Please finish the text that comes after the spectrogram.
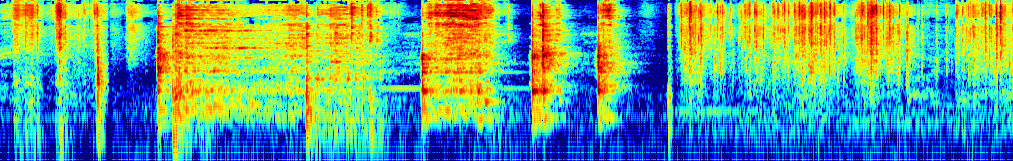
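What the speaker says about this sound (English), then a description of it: "I'm going to slice these onions up and put them in with the peppers for something later" Knife strokes on a cutting board as onions are sliced in a home kitchen, a series of short, sharp chops in irregular bursts, close and moderately loud, with no talk.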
